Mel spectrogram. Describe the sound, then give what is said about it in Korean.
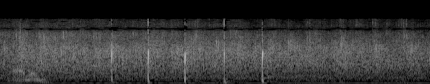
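An audience applauds steadily, a dense wash of many hands clapping for several seconds, with a handful of sharper, louder individual claps standing out from the crowd along the way. “박수 좀 칩시다.”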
